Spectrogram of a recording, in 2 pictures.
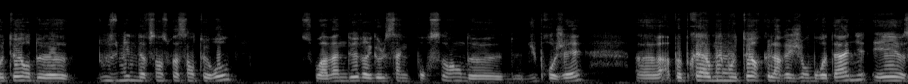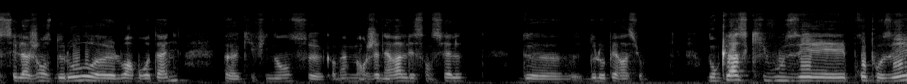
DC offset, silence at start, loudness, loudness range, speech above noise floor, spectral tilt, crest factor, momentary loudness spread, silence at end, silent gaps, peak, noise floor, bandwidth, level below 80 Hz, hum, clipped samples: under 0.1%; 0 s; -31 LUFS; 7 LU; 34 dB; -3.5 dB/octave; 24 dB; 14 LU; 0 s; none; -6 dBFS; -65 dBFS; 16 kHz; -66 dBFS; none; under 0.1%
